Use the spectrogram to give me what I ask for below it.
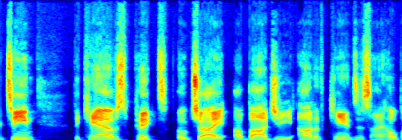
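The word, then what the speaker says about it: Agbaji: the cavs picked ochai abaji out of kansas i hope i'm saying that right i will make sure i get the pronunciation right i know it's obaji has his last name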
